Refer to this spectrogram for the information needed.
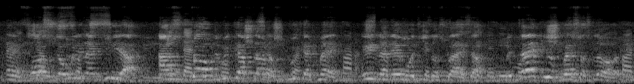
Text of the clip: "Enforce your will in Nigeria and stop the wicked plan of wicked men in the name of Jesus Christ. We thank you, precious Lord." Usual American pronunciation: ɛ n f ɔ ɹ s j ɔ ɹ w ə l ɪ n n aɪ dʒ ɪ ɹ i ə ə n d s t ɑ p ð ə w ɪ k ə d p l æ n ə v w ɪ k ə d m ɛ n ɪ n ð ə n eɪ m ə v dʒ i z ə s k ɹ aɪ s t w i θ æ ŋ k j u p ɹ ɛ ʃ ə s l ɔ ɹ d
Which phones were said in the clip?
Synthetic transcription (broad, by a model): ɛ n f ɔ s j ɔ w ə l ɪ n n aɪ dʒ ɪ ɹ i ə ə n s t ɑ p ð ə w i k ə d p l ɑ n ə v w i k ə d m ɛ n ɪ n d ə n eɪ m ə v dʒ i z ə s k ɹ aɪ s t w i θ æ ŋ k j u b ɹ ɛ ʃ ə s l ɔ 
